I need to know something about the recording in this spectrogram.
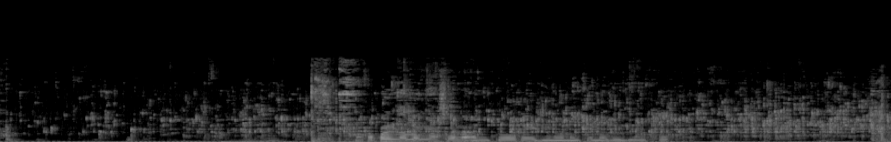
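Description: Liquid bubbles and simmers in a pot.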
